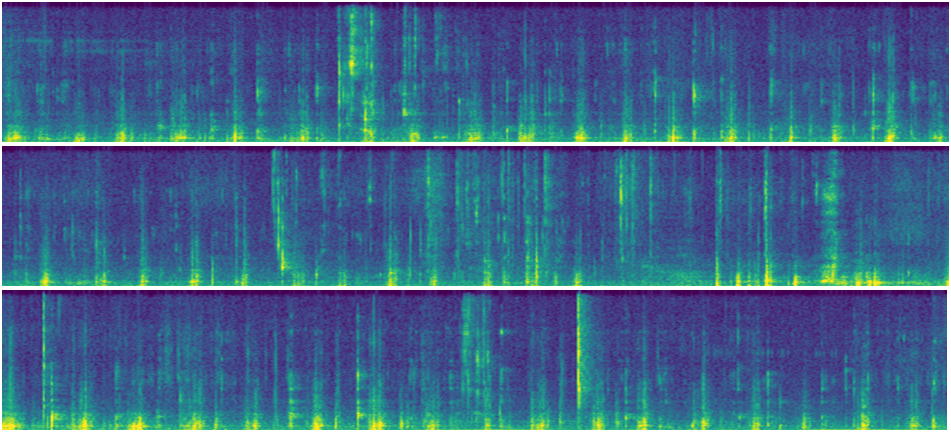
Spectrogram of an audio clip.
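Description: A person eating close to a lapel microphone: steady chewing and biting, full of small, irregular mouth clicks, as pieces of food dipped in a creamy dip are bitten and chewed.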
